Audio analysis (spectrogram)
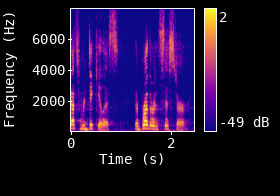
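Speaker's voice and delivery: plain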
